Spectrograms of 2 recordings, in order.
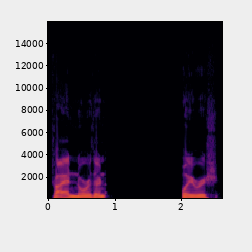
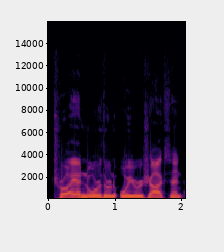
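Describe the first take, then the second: First: Said in the usual way. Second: Rough, half-hearted stab at a Northern Irish accent; mock Northern Irish accent. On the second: Shown as a demonstration. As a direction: try a Northern Irish accent with Oirish vowels.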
